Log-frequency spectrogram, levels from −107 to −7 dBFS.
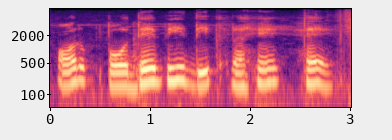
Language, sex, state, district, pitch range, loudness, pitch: Hindi, male, Madhya Pradesh, Dhar, 160-195 Hz, -15 LUFS, 180 Hz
